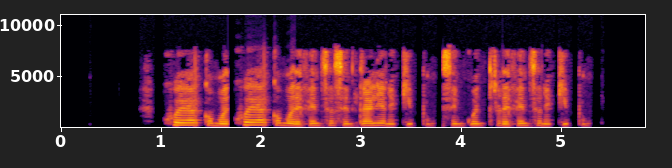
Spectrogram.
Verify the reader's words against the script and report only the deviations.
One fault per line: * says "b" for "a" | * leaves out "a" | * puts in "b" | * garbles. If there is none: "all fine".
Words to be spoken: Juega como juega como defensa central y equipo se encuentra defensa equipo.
all fine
